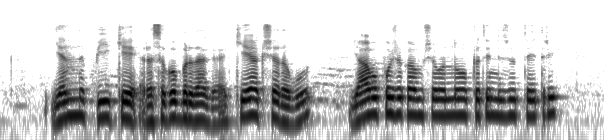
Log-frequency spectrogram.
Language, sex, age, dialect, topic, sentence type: Kannada, male, 18-24, Dharwad Kannada, agriculture, question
